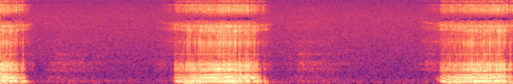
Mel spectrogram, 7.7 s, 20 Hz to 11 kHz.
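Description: Loud rattling snores on each breath in, about 16 breaths a minute, quiet between; snoring from vibrating throat tissue in sleep.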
